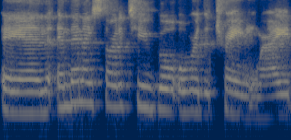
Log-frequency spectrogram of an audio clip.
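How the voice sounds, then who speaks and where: The woman talks at a moderate pace. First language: not English. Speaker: affiliate marketing coach. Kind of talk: live webinar class.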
